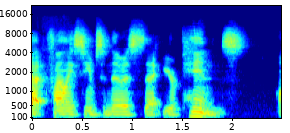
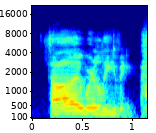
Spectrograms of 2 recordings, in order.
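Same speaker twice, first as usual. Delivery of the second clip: loud, fed-up, disgusted, dismissive tone; 6 dB louder than usual. The narrator voices Vera telling Thalia they are leaving, disgusted. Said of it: "shakes her head in disgust and says".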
